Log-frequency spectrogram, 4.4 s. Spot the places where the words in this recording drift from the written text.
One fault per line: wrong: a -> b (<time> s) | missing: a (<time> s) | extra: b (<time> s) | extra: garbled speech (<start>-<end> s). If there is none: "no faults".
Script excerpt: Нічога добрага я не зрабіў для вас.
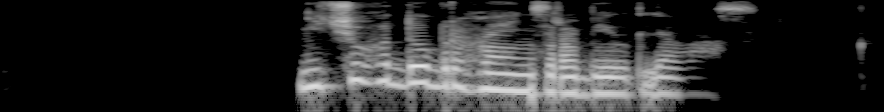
no faults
